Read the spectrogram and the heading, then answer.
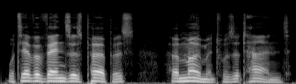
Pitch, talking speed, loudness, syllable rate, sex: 130 Hz, 160 wpm, -17 LUFS, 5.8 syllables/s, male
